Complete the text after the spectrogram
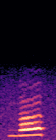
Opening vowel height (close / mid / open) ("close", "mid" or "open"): open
